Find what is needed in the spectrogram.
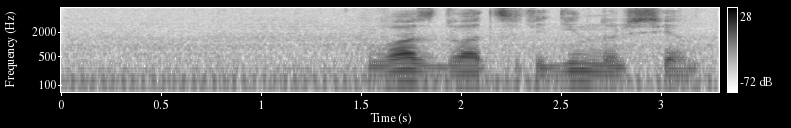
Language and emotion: Russian, neutral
